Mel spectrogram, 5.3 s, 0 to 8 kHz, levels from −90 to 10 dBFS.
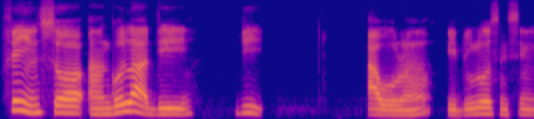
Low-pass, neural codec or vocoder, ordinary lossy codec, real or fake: none; codec, 16 kHz, 2 kbps, FunCodec, trained on LibriTTS, 25 frames a second; none; fake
